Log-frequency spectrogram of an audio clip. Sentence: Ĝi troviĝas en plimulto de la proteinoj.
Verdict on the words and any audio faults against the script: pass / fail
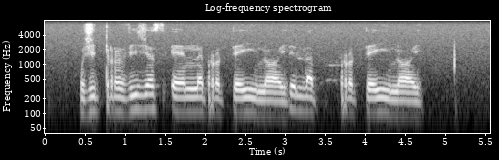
fail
